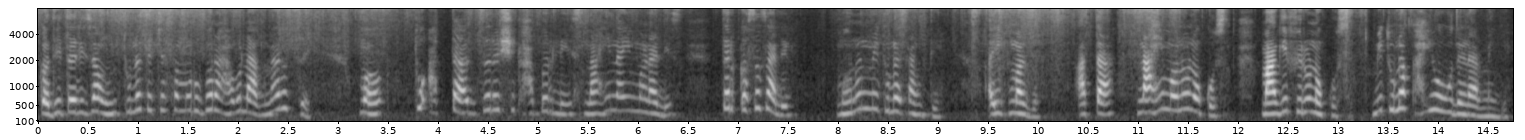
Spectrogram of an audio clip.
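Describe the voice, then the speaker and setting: A woman's voice: high voice, animated, normal speed, a little hiss or hum. A woman doing a firm, protective young woman. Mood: firm reassuring. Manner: firm, soothing. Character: calm, protective older sister figure, reassuring.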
